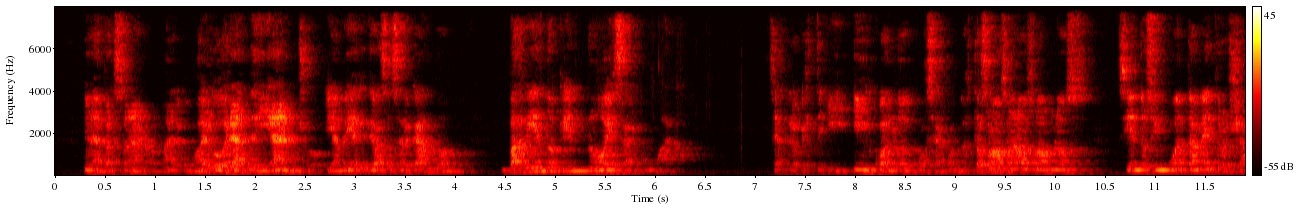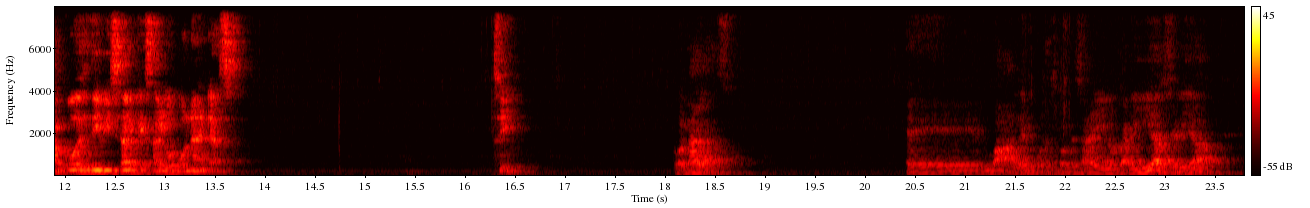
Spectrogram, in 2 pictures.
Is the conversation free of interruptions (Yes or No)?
Yes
